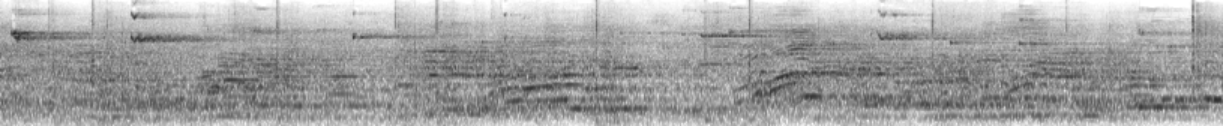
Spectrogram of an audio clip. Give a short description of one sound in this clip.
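A basketball is dribbled on a hardwood court.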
